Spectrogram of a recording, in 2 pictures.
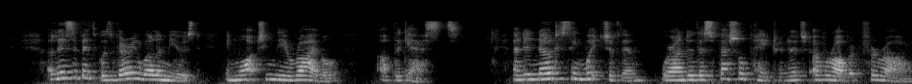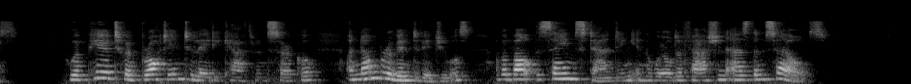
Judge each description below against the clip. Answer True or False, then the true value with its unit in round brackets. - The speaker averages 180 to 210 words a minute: False (170 wpm)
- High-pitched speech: True (210 Hz)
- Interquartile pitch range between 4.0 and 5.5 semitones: True (4.6 semitones)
